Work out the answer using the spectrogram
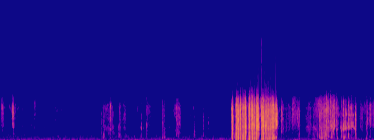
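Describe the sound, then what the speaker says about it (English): Tarot cards handled at a reading: soft scattered card slides and taps, then a loud burst of riffle shuffling, followed by further shuffling and cards being drawn, close and clear with no talk. "Now we're going to pull some cards and see what else"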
